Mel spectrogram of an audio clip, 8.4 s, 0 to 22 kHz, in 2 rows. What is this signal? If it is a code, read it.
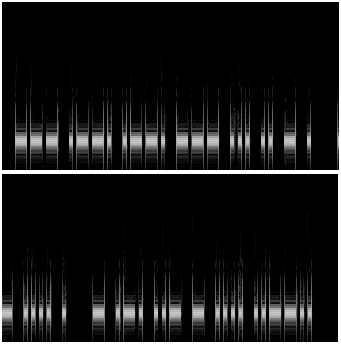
Morse code, heard as a keyed tone, about 25 wpm, 700 Hz. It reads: OPPOSITE THE TRUTH?
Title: Sentences from Top 1300 Words 25wpm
